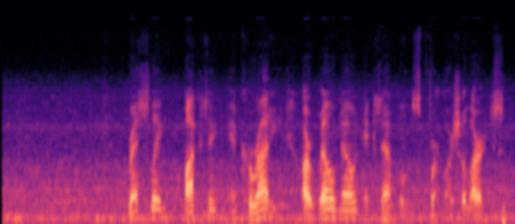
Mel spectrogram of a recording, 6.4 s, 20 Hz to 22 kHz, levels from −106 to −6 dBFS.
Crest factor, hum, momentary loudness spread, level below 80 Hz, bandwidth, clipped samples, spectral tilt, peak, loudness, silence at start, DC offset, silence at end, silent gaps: 22 dB; none; 19 LU; -58 dBFS; 6 kHz; under 0.1%; -9 dB/octave; -4 dBFS; -27 LUFS; 0.05 s; under 0.1%; 0 s; none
